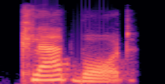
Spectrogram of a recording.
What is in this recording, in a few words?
"clapboard", Indian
